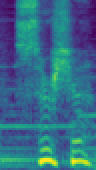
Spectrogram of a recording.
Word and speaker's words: Saoirse: So please, remember, it's Saoirse Ronan, not She Sells Seashells Ronan.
